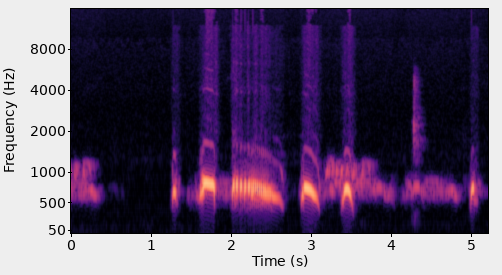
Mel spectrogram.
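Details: Caged decoy spotted dove cooing to draw in wild birds. A soft opening note and a pause lead into one loud rolling coo followed by two clipped hoots. Quieter mumbled cooing trails after.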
